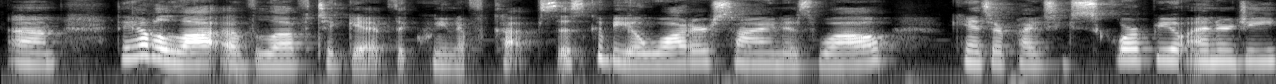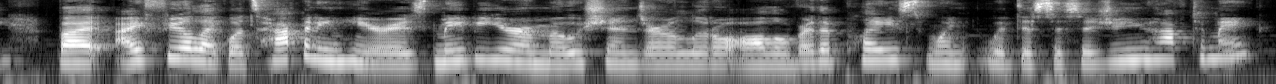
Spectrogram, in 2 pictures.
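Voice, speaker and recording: A woman hosts a casual tarot reading in a medium-pitched voice with a good deal of creak. She speaks in an intuitive, musing way, as if thinking aloud, and can drift toward a murmur. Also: fairly even intonation, a little fast, few pauses, darkish tone. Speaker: tarot reader, channel host.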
